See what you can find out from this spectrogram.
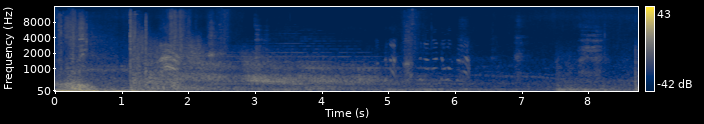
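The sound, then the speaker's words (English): Rifle gunfire on a mountain in a blizzard, opening with a heavy, booming shot followed by scattered sharp cracks, under loud breathing and gasps. “Arian takes one out with his rifle.”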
